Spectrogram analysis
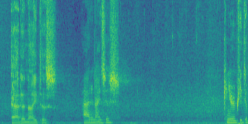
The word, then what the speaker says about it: adenitis: Any concern about the schwa was cured when he knew that root for gland.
